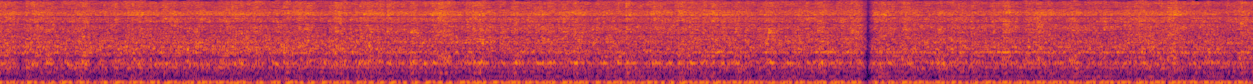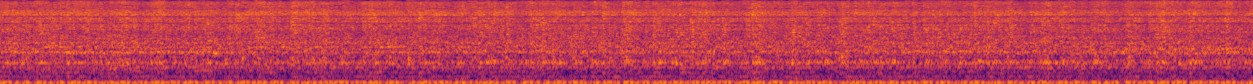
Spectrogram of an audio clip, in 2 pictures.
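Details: Eagle Talon rewired and converted from Pro EFI to Holley, running cold: a deep, steady idle with an even low rumble and no stumbles or misses, hitting on all cylinders now.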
